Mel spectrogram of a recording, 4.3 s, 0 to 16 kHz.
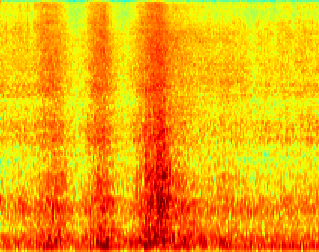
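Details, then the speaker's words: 1973 Chrysler Newport Custom 400 big-block, carbureted, warming up after three months sitting: deep V8 burble swelling smoothly on two blips and settling evenly, with good vacuum and AFR; healthy revving, slight ticking noted afterward. "here she sounds mean numbers look pretty good"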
